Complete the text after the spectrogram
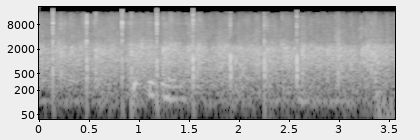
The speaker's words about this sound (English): Give them a round of applause, if you would, please.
